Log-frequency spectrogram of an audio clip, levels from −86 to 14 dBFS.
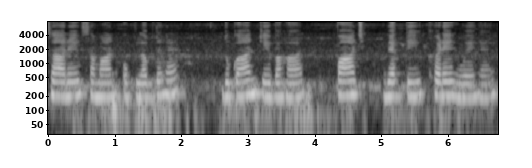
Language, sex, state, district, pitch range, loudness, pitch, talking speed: Hindi, female, Rajasthan, Bikaner, 195-210 Hz, -16 LUFS, 200 Hz, 105 wpm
